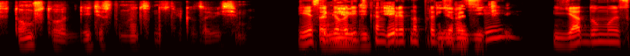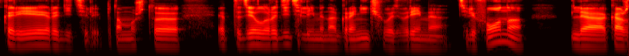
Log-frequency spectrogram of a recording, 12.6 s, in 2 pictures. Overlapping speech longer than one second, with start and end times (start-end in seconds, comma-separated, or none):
3.1-5.1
